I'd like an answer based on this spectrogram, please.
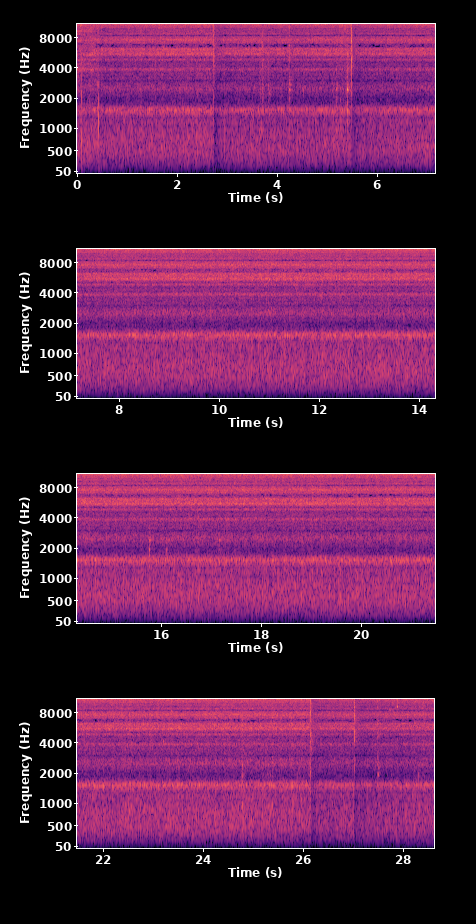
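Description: Coleman pressurized gas lantern burning with a steady hiss, broken a few times by short clicks.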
